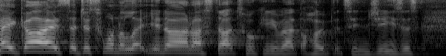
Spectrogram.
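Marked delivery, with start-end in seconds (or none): 0.0-1.4 very loud, high voice projected like calling out. Retelling calling out to a Friday-night crowd at Town Hall, retelling a raised voice. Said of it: "I start lifting my voice".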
